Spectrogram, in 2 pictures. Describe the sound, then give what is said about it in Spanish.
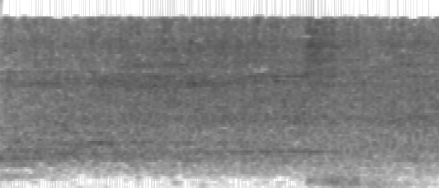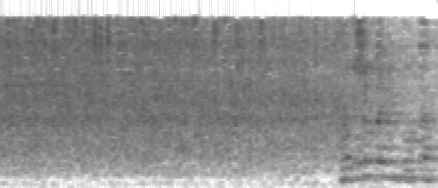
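A steady wash of clapping from a large audience, given for the speaker's mentors Evo and Peter Müller, fills the whole stretch, dense and sustained, with a brief murmur of voices rising near the end. “El primero de septiembre tuve oportunidad de estar con mis maestros y mentores, a los que yo considero mis abuelos, Evo y Peter Müller Me Vienen a regalarles un fuerte aplauso hasta el otro lado del mundo.”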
